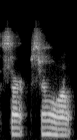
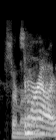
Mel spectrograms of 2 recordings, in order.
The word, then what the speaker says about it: Sermorelin: Sermorelin. Right, say it Sermorelin. again. Sermorelin.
